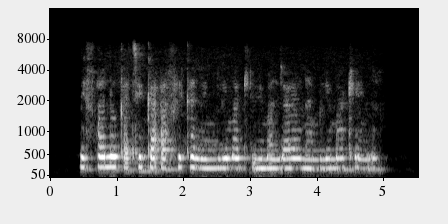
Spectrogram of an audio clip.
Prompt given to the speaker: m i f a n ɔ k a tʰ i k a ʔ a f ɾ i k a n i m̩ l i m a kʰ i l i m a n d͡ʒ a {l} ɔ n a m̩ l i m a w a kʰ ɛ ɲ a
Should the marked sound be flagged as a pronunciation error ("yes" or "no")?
yes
